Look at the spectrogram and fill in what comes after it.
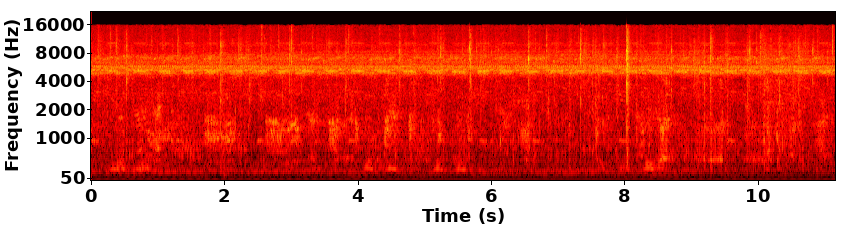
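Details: Harmonious frog croaking at night, many soft repeated croaks running close together under a continuous high-pitched insect hum, with a single sharp click near the end.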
